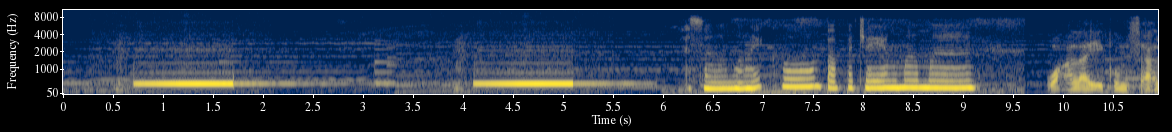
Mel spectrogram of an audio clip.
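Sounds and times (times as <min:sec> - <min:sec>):
ringback tone of an outgoing telephone call: 0:00.6 - 0:02.8, 0:04.0 - 0:06.0
speech: 0:06.4 - 0:09.2, 0:09.8 - 0:10.9.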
